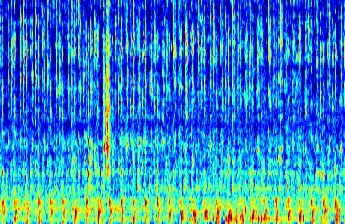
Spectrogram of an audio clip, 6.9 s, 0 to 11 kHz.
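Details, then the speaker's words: 1953 Packard Clipper Deluxe shop truck, idling after its valve adjustment, with end cylinders given slightly extra exhaust clearance: a soft, even tick about twice per second over a smooth idle with only faint clatter. Valves are properly adjusted. "almost no valve noise when they're adjusted properly."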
